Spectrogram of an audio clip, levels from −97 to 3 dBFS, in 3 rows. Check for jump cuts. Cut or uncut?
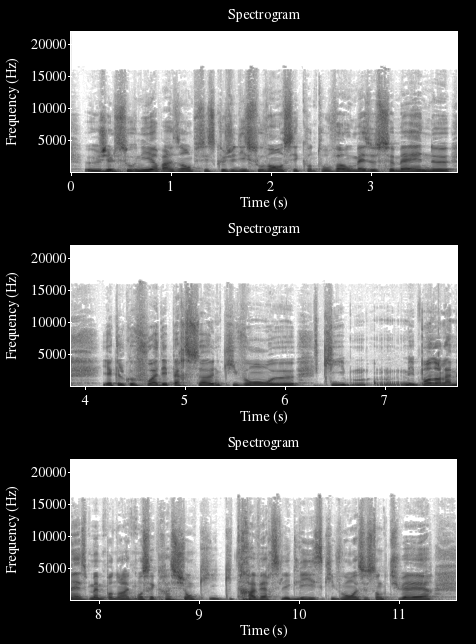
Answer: cut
